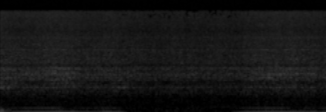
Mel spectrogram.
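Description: Near silence: room tone with a faint low hum that swells twice.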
